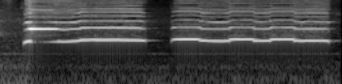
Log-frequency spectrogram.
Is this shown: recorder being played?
yes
